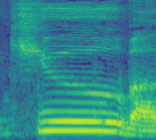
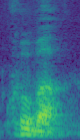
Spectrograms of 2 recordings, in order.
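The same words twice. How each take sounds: First: It starts with a 'kyoo' sound like 'cube'. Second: It starts with a plain 'koo' sound. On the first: "Americans say Cuba, like a cube" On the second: "the actual Spanish pronunciation"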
